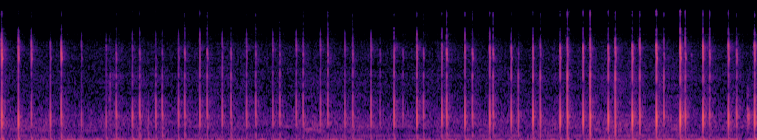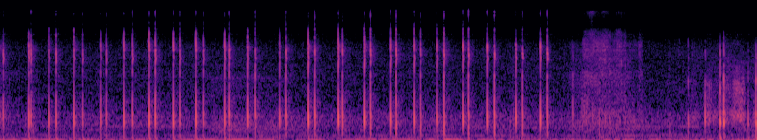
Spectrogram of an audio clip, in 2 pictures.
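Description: A fingernail taps and scratches on the flat surface of a black plastic cosmetic squeeze tube, making a quick, steady series of short, dry clicks with a bright edge and almost no ring. Near the end the taps give way to a brief, softer scratching stretch before a few last clicks, all over a faint low hum.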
